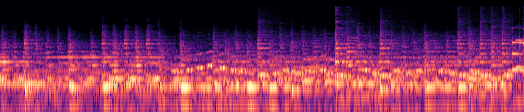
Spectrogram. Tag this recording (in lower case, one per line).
bowed string instrument
music
string section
